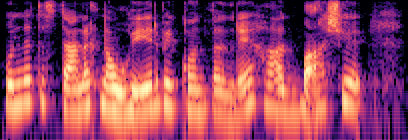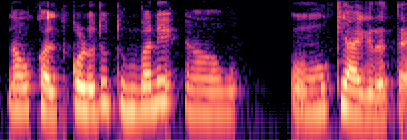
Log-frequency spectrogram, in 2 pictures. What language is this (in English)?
Kannada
